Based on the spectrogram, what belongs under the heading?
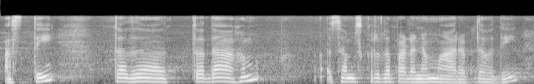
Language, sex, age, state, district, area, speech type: Sanskrit, female, 45-60, Kerala, Thiruvananthapuram, urban, spontaneous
